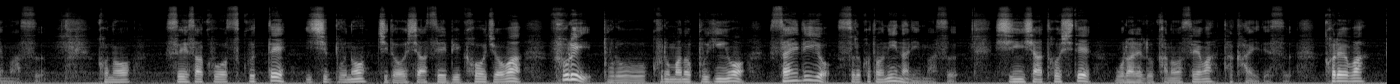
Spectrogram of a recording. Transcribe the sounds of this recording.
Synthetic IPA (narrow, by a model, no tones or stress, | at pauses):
ema̰sɨ̰kʰo̞no̞ | se̞ːsakɯ̟o̞t͡sɨ̥kɯ̟t̪ːe̞it͡ɕibɯno̞d͡ʑid̪o̞ːɕase̞ːbʲikʰo̞ːʑo̞βaɸɯ̟ɾɯ̟ibɯɾɯkʰɯ̟ɾɯ̟mano̞bɯ̟çʲĩɰ̃o̞ | saiɾʲiːo̞̰sɨɾɯ̟ko̞t̪o̞ɲ̟inaɾʲḭma̰sɨ̰ | ɕĩɰ̃ɕat̪ʰo̞ɕi̥t̪e̞ | oɾaɾe̞ɾɯ̟kʰano̞ːse̞ːβat̪ʰakʰaḭd̪e̞̰sɨ | kʰo̞ɾe̞βa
